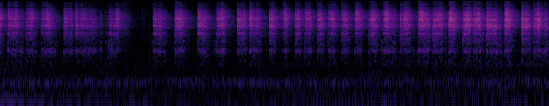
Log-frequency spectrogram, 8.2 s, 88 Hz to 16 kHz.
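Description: A colored marker tip scrubs quickly back and forth over a small area of a paper coloring book page, making a bright, hissy scratching and rubbing sound. About 25 short strokes are heard in a steady rhythm, with a brief pause near the two-second mark.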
